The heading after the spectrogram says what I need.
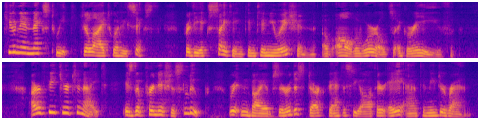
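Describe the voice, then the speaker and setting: Very low-voiced woman narrating fiction. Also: big pitch swings, a little slow. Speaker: podcast host and story narrator. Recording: faint music behind. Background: music.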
